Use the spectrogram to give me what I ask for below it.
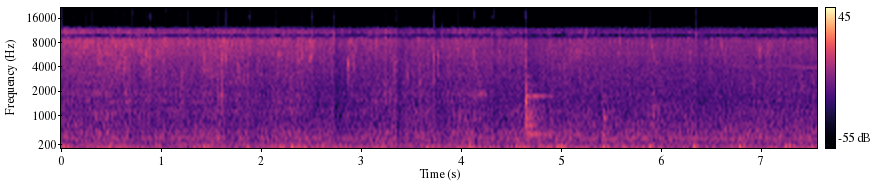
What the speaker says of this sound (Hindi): मेवे हैं, इनको थोड़ा सा फ्राई करते हैं।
